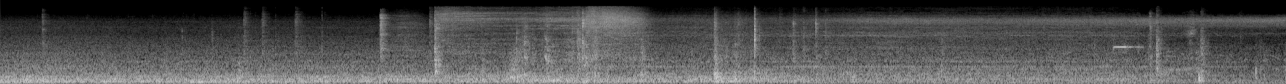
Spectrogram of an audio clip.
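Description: City bus heard from inside, its engine running with a steady low rumble as it moves slowly. About four seconds in comes a burst of compressed-air hiss lasting some two seconds, with scattered clicks and knocks from the cabin.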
